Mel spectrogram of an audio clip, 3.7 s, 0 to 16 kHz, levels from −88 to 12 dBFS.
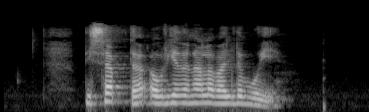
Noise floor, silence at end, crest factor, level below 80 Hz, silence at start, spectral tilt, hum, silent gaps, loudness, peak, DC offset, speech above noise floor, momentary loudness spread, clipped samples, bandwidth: -58 dBFS; 0.9 s; 18 dB; -62 dBFS; 0.85 s; -3 dB/octave; none; none; -18 LUFS; -2 dBFS; under 0.1%; 40 dB; 12 LU; under 0.1%; 8.2 kHz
